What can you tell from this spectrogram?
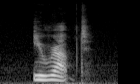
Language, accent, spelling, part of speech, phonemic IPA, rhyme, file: English, US, erupt, verb, /ɪˈɹʌpt/, -ʌpt, En-us-erupt.ogg
- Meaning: 1. To eject something violently (such as lava or water, as from a volcano or geyser) 2. To burst forth; to break out 3. To spontaneously release pressure or tension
